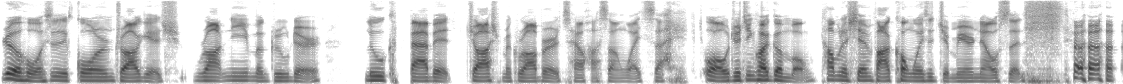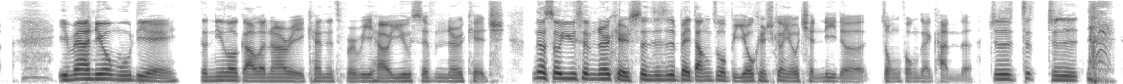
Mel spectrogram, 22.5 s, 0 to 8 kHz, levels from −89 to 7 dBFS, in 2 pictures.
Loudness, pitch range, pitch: -23 LUFS, 115-150 Hz, 130 Hz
